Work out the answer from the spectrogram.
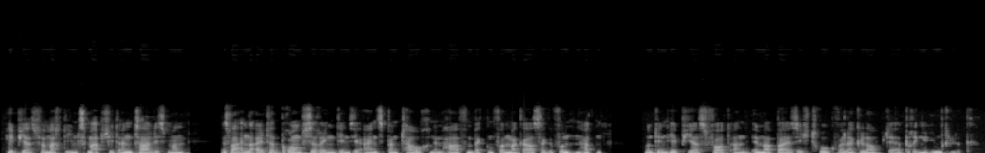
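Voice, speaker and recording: A man tells the story steadily, in the measured manner of an audiobook narrator. His voice is very deep and husky. The recording sounds dull and lo-fi. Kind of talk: scripted narration.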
